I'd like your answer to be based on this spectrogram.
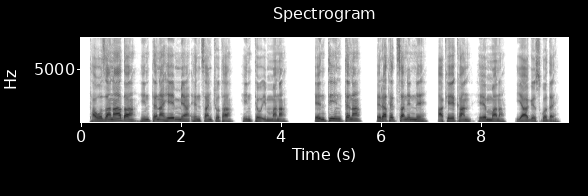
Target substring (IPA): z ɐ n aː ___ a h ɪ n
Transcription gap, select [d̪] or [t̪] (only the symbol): d̪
